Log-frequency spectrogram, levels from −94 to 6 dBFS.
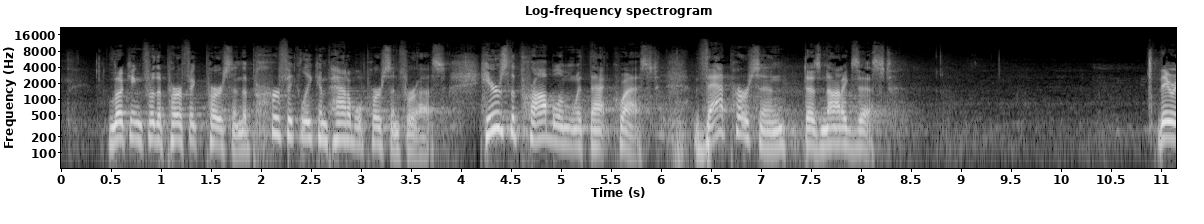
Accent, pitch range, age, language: American, 160-240 Hz, 50-69, English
